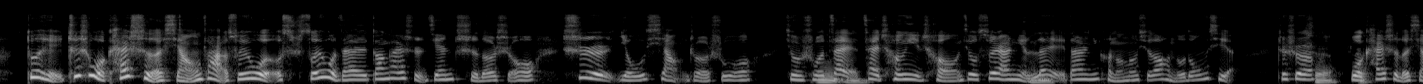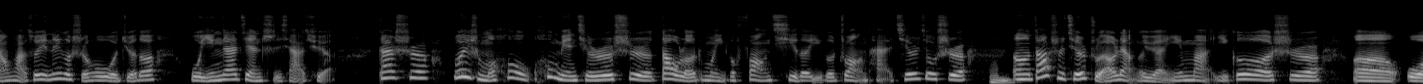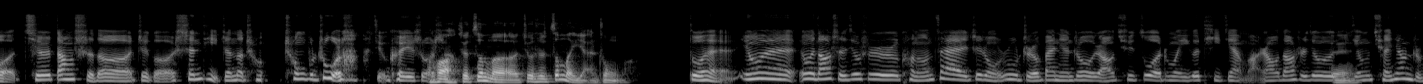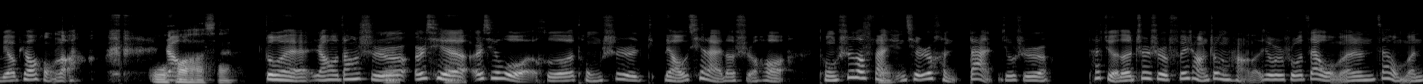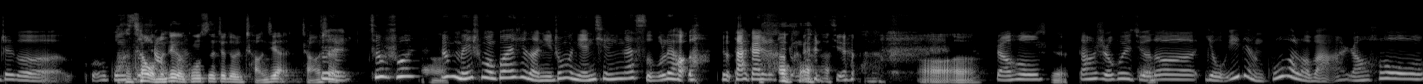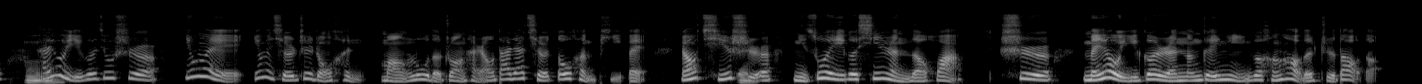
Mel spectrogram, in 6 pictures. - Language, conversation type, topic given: Chinese, podcast, 你如何判断该坚持还是该放弃呢?
- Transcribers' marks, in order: laughing while speaking: "了"; surprised: "哇塞"; laugh; chuckle; laugh; laughing while speaking: "死不了的，就大概是这种感觉"; laugh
